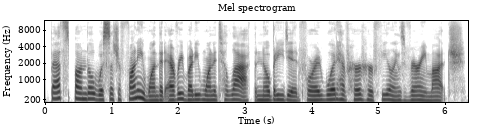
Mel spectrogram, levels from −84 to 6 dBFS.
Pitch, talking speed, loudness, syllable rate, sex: 190 Hz, 225 wpm, -18 LUFS, 5.9 syllables/s, female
